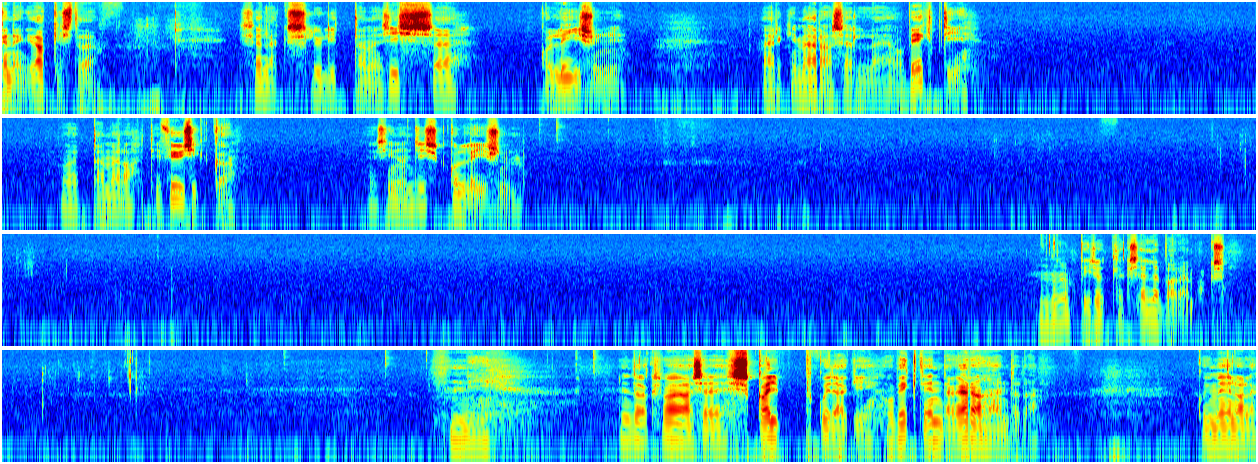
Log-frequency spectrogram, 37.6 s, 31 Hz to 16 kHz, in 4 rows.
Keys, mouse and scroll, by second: 2.8 right click, 11.0 click, 13.3 click, 17.3 alt+a, 28.9 alt+a, 29.6 scroll up 1, 30.3 middle click, 32.4 right click.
